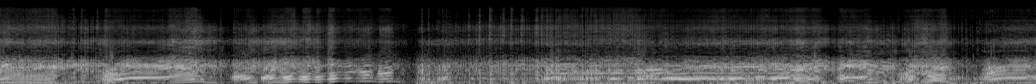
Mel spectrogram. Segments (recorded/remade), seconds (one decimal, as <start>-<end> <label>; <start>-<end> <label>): 0.0-0.5 recorded; 0.5-1.7 remade; 1.7-2.4 recorded; 2.4-4.0 remade; 4.0-4.9 recorded; 4.9-9.6 remade; 9.6-10.4 recorded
